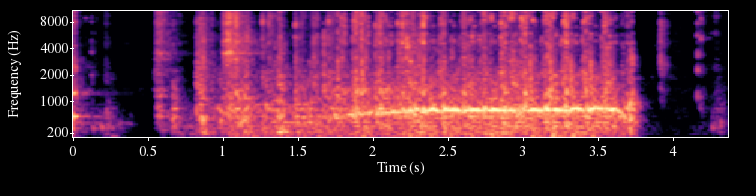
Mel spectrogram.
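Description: Sewing machine running steadily across a drawstring bag seam, a continuous whirring motor hum that starts abruptly, holds for about three seconds and stops, with faint handling noise around it.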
